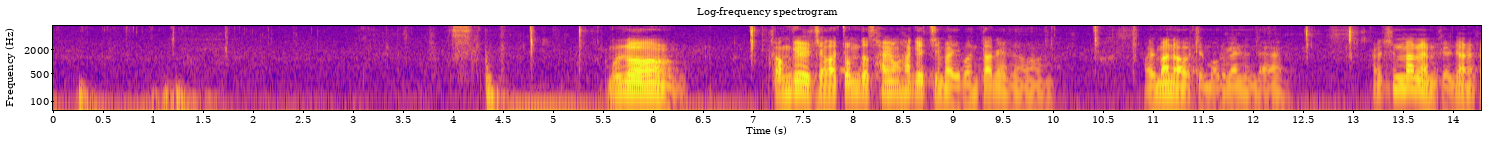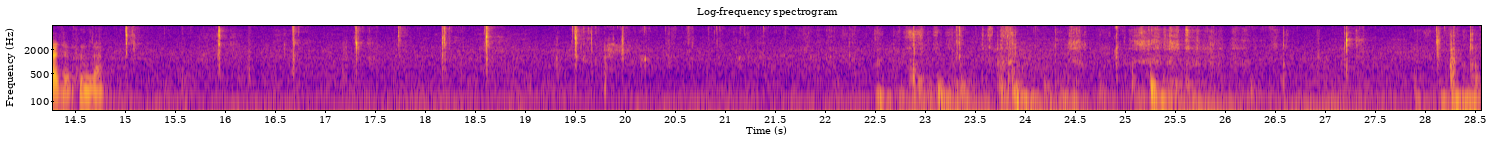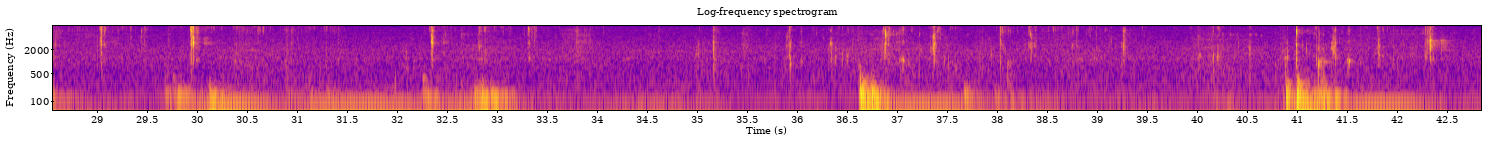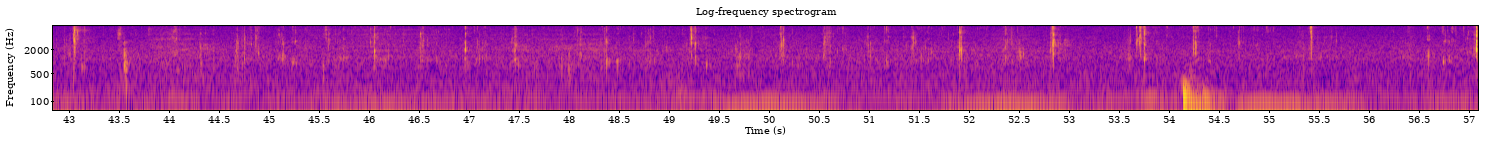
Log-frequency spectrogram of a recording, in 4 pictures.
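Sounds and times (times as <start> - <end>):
chewing and smacking: 0.0 - 5.6, 6.4 - 7.2, 9.8 - 11.5, 12.5 - 13.2, 15.0 - 55.8, 56.4 - 57.0
dull thumps: 0.1 - 1.8, 4.2 - 5.7, 29.7 - 31.6, 32.2 - 33.4, 36.6 - 38.4, 40.8 - 41.6, 53.8 - 54.7.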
